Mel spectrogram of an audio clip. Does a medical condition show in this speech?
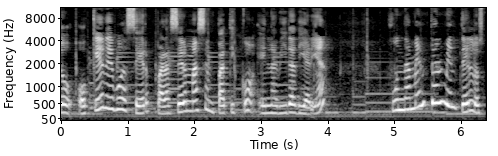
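No.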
